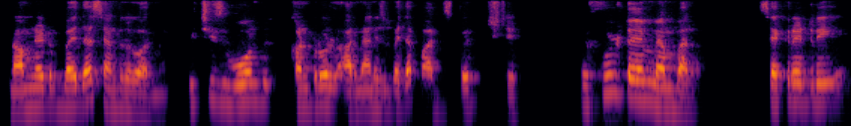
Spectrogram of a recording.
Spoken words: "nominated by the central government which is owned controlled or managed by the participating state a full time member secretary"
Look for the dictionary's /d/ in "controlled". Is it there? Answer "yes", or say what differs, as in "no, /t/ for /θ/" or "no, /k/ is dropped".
no, /d/ is dropped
